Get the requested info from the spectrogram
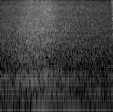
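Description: A steady low engine rumble with a hiss over it, swelling slightly about half a second to a second in.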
